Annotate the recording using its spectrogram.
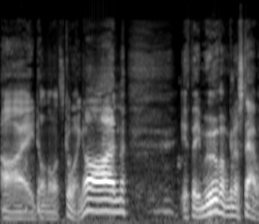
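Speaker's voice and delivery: guarded, cautious, wary critter voice. Voicing a creature's thoughts as it watches the players: cautious, wary creature voice. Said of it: "he's being very, uh, cautious".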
